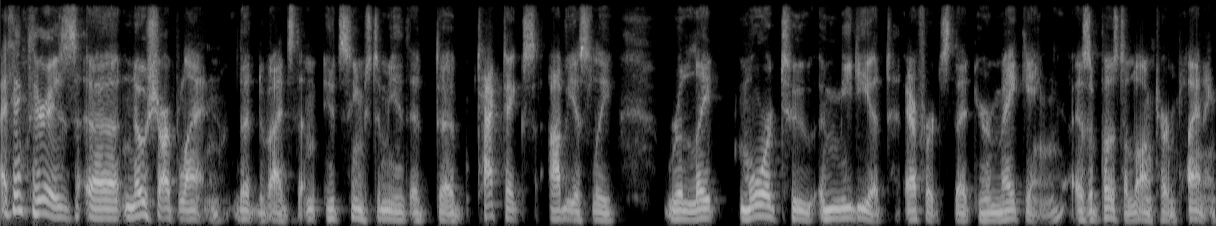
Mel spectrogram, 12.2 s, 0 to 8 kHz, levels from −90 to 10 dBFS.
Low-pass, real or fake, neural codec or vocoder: 7.2 kHz; real; none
